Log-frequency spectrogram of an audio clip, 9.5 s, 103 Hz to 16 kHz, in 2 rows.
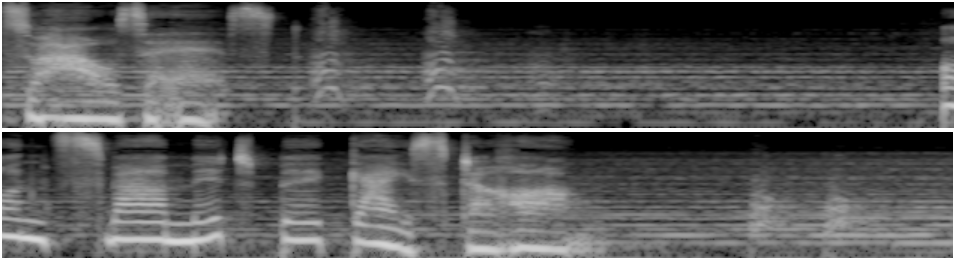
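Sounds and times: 
speech: 0:00.1 - 0:01.3, 0:04.7 - 0:07.8
several small and large dogs and puppies barking and yipping while running over mossy hills: 0:01.5 - 0:02.9, 0:08.5 - 0:09.2.

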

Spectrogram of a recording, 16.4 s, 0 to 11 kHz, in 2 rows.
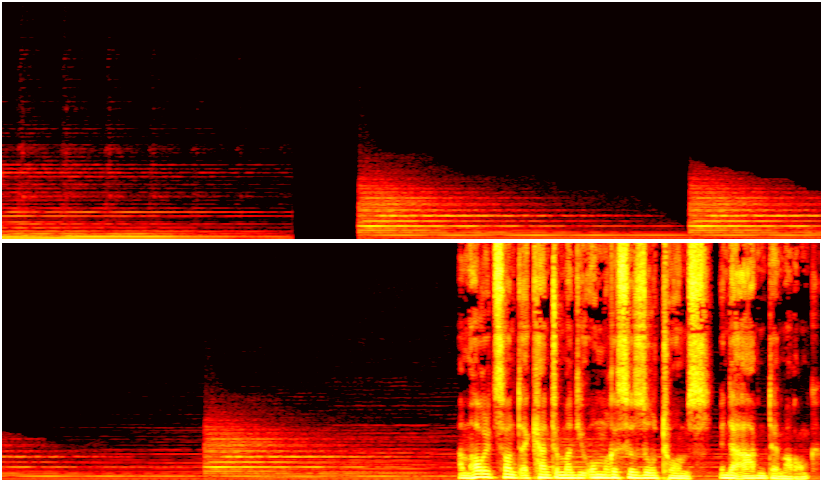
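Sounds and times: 
large church bell tolling in the evening air: 0:03.6 - 0:16.3
speech: 0:12.8 - 0:16.3.

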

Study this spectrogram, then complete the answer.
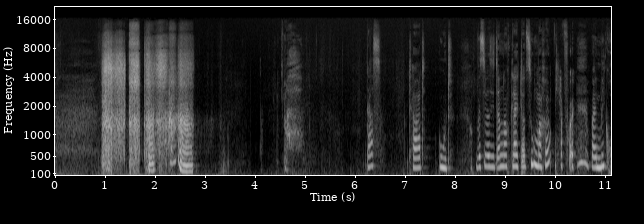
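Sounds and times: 
person sniffling: 0:00.9 - 0:02.9
person blowing their nose: 0:00.9 - 0:03.0
speech: 0:01.9 - 0:02.8, 0:06.3 - 0:06.6, 0:07.2 - 0:11.1.

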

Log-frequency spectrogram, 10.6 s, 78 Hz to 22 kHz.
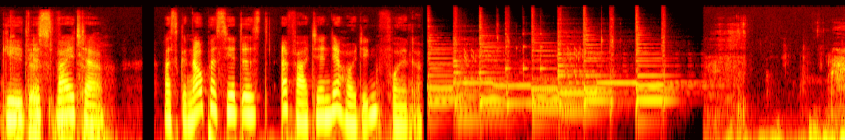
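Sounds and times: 
speech: 0:00.0 - 0:01.4, 0:02.0 - 0:05.4
short burst of tonal music: 0:05.4 - 0:08.8
wet slurping at a drink: 0:08.8 - 0:10.3.

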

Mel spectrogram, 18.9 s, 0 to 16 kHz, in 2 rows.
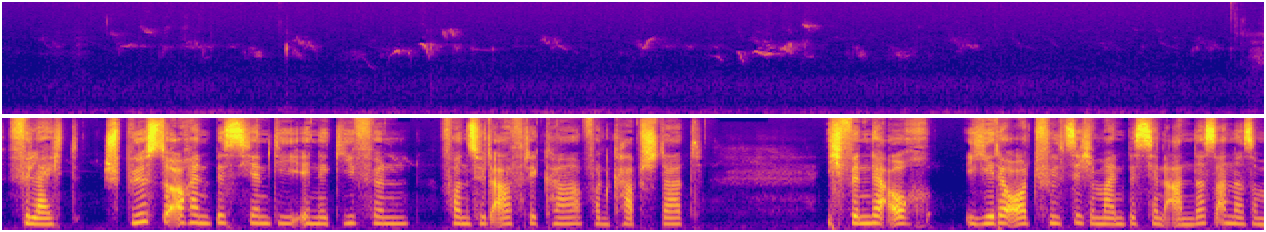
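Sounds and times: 
birds singing and chirping outdoors in Cape Town South Africa: 0:00.2 - 0:14.4
speech: 0:09.6 - 0:14.8, 0:15.6 - 0:18.9.

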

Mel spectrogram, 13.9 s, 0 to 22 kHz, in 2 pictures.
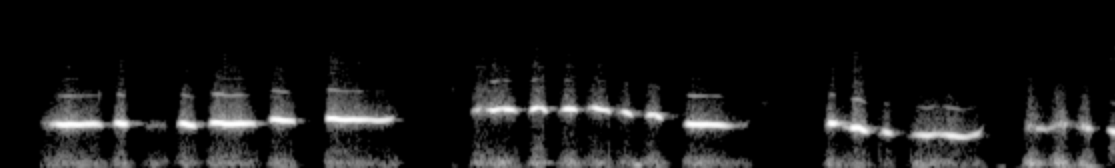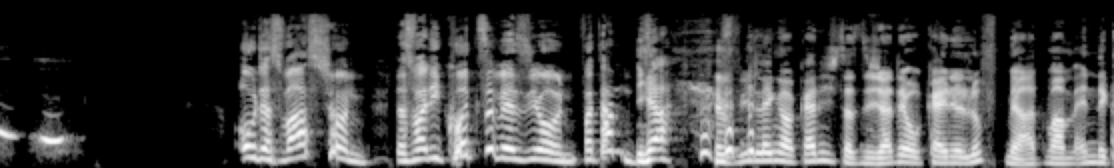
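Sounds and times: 
person whistling a short wavering melody: 0:00.3 - 0:07.5
speech: 0:08.5 - 0:13.9
laughter: 0:11.0 - 0:12.1, 0:13.6 - 0:13.9.

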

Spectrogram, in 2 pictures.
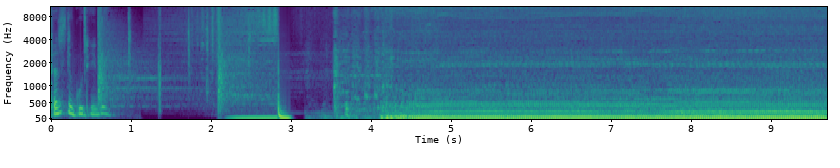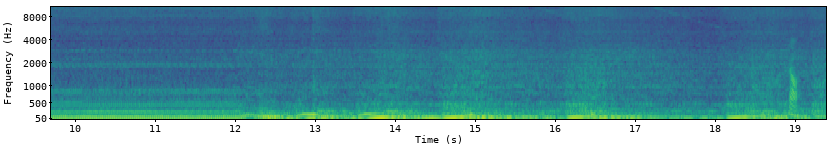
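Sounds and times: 
speech: 0:00.0 - 0:01.0
small three-cylinder car engine revving in short bursts: 0:02.7 - 0:19.3
small three-cylinder car engine cranking in a manual-transmission test car: 0:03.4 - 0:10.8, 0:11.8 - 0:19.3.

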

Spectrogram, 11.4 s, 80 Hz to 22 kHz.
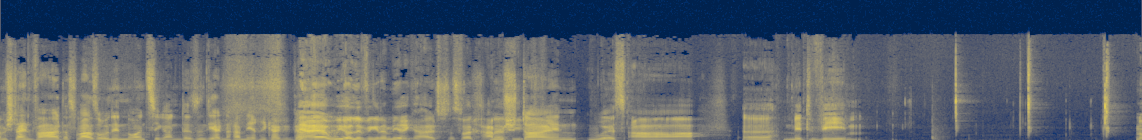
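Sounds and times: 
speech: 0:00.0 - 0:08.7
wet lip-smacking while chewing: 0:09.5 - 0:11.3.

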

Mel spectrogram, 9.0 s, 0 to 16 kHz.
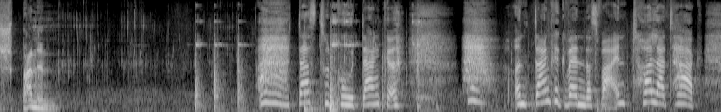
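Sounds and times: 
speech: 0:00.3 - 0:00.8, 0:03.7 - 0:05.2, 0:05.9 - 0:09.0
hot cocoa trickling into cups: 0:00.4 - 0:08.3
cups clinking: 0:00.8 - 0:07.6.

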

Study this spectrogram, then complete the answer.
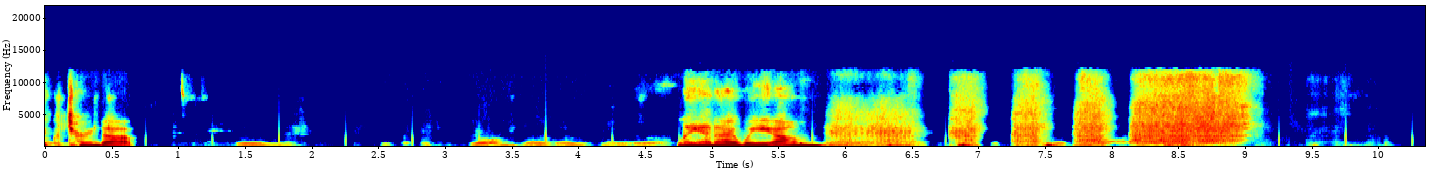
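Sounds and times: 
speech: 0:00.0 - 0:00.8, 0:03.2 - 0:08.0
power drill running: 0:05.9 - 0:09.2.

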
